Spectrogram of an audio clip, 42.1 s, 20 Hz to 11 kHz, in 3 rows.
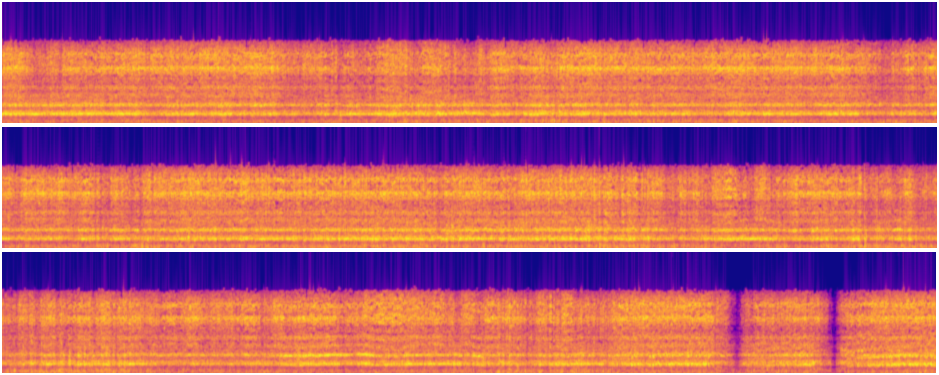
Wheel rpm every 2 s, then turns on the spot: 230, 230, 230, 220, 220, 230, 230, 230, 220, 230, 220, 230, 230, 230, 230, 230, 230, 220, 220, 160, 140.
none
